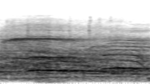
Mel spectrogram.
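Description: Raised voices holding long, drawn-out calls, several overlapping at once.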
